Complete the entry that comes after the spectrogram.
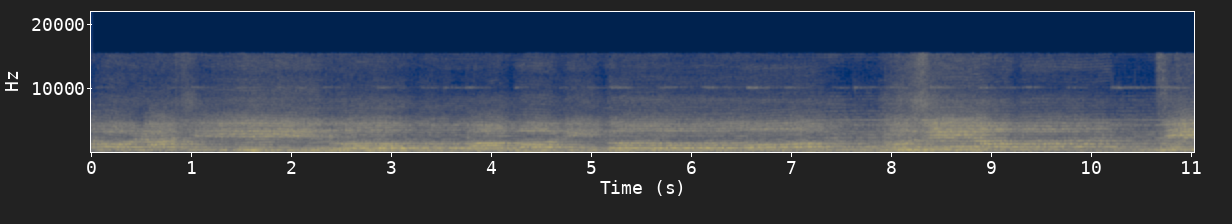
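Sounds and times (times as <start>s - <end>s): choir singing slow sacred song: 0.0s - 11.0s.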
